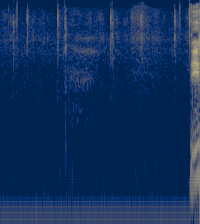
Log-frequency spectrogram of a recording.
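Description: Faint scattered clicks of a stylus writing on a drawing tablet, over near silence. A man's voice starts right at the end.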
